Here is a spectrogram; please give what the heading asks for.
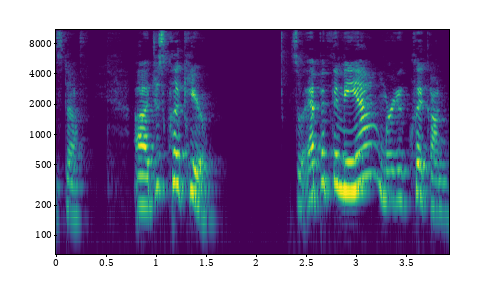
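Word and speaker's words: ἐπιθυμία: Epithumia. That's how you pronounce it.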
